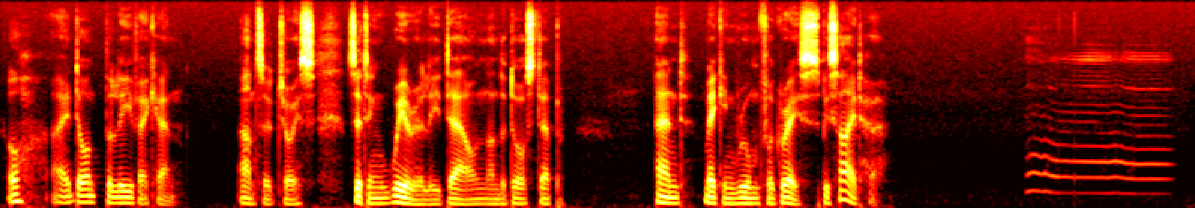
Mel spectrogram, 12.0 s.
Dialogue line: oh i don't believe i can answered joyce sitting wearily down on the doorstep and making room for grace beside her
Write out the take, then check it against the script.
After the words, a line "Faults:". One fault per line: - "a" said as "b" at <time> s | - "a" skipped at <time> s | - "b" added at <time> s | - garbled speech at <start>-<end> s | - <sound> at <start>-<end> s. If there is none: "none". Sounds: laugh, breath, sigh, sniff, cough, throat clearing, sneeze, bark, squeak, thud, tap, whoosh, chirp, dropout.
oh i don't believe i can answered joyce sitting wearily down on the doorstep and making room for grace beside her
Faults:
- sigh at 10.2-11.8 s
